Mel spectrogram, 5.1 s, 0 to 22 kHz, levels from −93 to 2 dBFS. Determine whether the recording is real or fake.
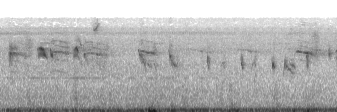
real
